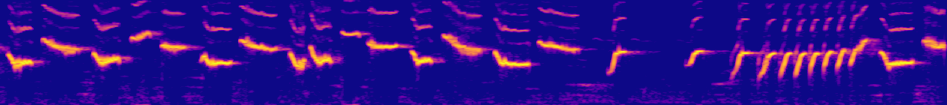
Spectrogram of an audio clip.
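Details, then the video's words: White-rumped shama morning song, used to draw lazy shamas into singing: vigorous whistled phrases with swooping slurs, a short pause, then quick repeated upslurred notes rising into a fast run. "suara muraibatu di pagi hari, untuk pancingan muraibatu malas bunyi"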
